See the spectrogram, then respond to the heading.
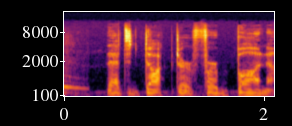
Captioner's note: whoosh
